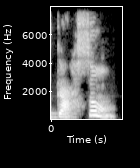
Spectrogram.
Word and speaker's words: garçon: So because the word boy is garçon, we've got to have the CD.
